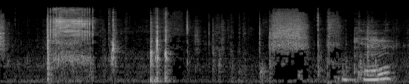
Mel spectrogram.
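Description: Paper slides and rustles against a tabletop.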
